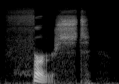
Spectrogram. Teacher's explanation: but it's still still there there's still a simple R sound Americans will say ah-ah-ah and then go directly to the S sound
